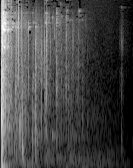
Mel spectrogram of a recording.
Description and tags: Throwing a rejected piece of handmade pottery on a railway track.
smashed, broken, shatter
